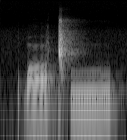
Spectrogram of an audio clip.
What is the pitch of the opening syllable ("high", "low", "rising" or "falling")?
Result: rising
